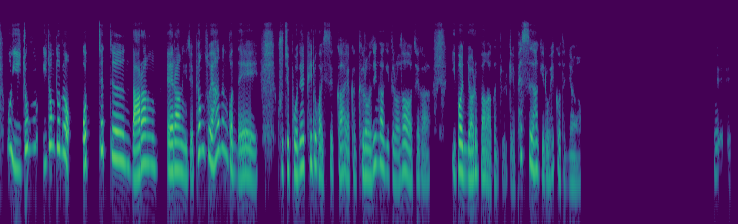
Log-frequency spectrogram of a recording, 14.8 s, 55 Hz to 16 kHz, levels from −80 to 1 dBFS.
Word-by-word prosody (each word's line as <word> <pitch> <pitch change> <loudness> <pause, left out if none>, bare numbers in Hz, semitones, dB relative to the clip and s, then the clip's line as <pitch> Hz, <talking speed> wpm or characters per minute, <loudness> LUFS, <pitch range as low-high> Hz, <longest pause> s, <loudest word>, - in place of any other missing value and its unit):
어 390 - -3
이 225 -6 0
정 375 +1 +2 0.3
'이 250 +1 -7
정도면 380 -4 +3 0.3
어쨌든 290 - +2
나랑 245 +5 +6 0.2
애랑 210 -1 +5
이제 180 - -6
평소에 330 -4 0
하는 345 +5 -1
건데 180 - -1 0.4
굳이 215 0 -3
보낼 215 +3 +1
필요가 250 0 -2
있을까?' 190 +1 -6
약간 185 - -10
그런 185 -3 -2
생각이 245 -4 -2
들어서 185 +4 -3
제가 - - -12 0.4
이번 200 -4 +3
여름방학은 185 +3 -3
좀 - - -23
이렇게 - - -14
패스하기로 245 - -4
했거든요. 160 - -13 2.7
네 - - -15 0.2
예. - - -26
220 Hz, 270 characters per minute, -27 LUFS, 190-275 Hz, 2.7 s, 나랑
